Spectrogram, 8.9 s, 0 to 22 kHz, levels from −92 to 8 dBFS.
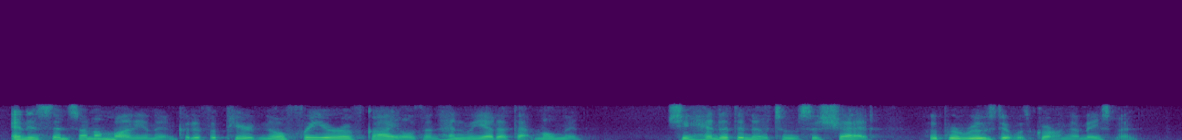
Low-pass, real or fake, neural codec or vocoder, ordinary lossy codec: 5.4 kHz; fake; codec, 16 kHz, 1.1 kbps, Voila-Tokenizer; Opus, 64 kbps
